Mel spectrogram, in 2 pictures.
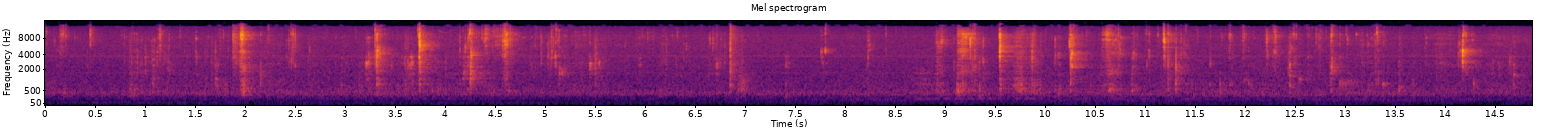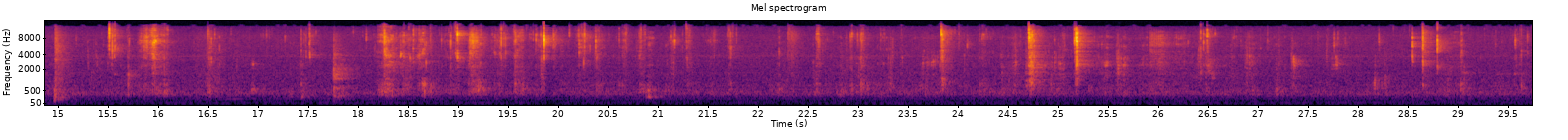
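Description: Close-miked mukbang eating: a person chewing and biting food, with many irregular sharp crunches and clicks.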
